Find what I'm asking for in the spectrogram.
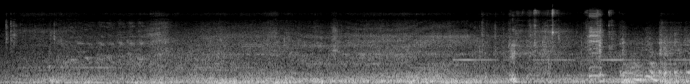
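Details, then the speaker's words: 1969 Corvair (paperwork says 69) flat-six, unrun for years: with carburettors flooded with cleaner spray it catches with a rough, uneven rumble only on the spray; no-start from fuel starvation, gummed idle passages suspected. "okay so we know we got a lack of fuel now all we got to do is figure out why"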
